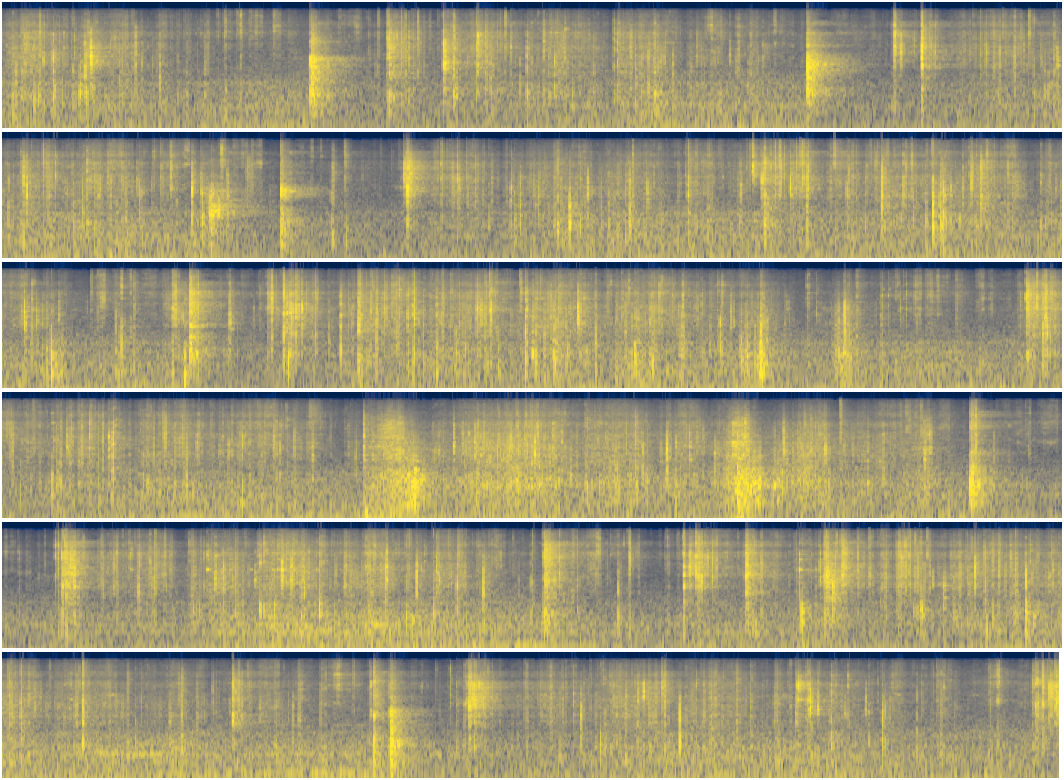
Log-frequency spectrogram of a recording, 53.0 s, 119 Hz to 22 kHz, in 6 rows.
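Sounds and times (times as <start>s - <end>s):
chalk blocks crunching: 12.3s - 52.9s.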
